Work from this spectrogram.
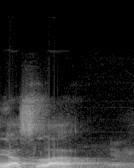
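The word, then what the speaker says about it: يصلى: Hati-hati di situ ada hurufnya shad bukan sin.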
